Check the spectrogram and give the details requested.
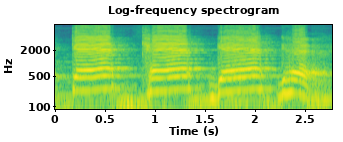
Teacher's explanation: इनमें से कोई सा भी आप अक्षर बोलिए तो आपको इस कंठ से बोला जाएगा किस इस वाले कंठ से बोला जाएगा आप चाहे बोल कर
